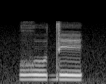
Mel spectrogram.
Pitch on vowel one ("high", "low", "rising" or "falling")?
low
